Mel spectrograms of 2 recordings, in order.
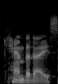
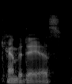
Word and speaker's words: Cambadise: It's Cambadise, not Cambadeus. I thought it was like a dais, like an altar, but no, it's George Cambadise.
